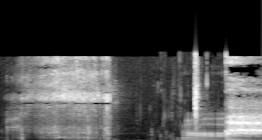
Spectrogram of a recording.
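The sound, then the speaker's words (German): Someone slurps Feuerzangenbowle, a hot punch drink, into the microphone for about a second of wet, noisy sipping, followed by a short pause and then a voiced, satisfied-sounding exhale or voice. “Ich schlürfe mal ins Mikrofon.”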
